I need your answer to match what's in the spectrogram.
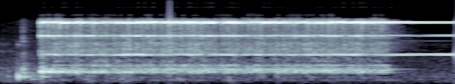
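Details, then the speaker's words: AT&T candlestick telephone with bell box, ringer tested during repair because ringing was one of its issues. Bright, steady metallic ringing for about three seconds, then a clean fade; ringer works properly. "We're going to let that go a few times since that was one of the issues. I'll let it go one more time and we'll give you some dial tone."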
